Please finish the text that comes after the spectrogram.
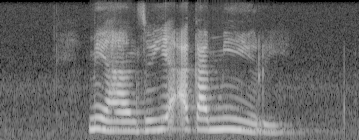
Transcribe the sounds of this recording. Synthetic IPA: miɦand͡zujɛʔa̰kamiːr̤i

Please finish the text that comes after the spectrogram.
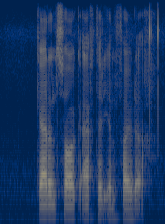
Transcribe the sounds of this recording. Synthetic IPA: kæɾənsɑːkæχtəɾʔḭənfœwdə̰χ

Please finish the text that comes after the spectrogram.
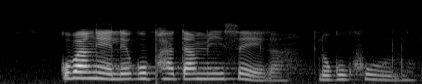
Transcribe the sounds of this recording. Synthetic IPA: k̬uɓaŋɛlɛk̬upʰatʼamisɛk̬a | lok̬ukʰuːlu

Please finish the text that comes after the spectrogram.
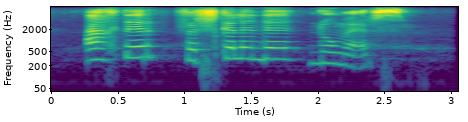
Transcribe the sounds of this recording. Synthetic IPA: ɐχtərfərskələndənɔmərs

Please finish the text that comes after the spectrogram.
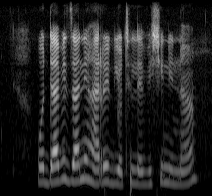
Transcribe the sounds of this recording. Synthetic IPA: ʊdabid͡zanɪɦarediɔtʰɛlɛviʃinina

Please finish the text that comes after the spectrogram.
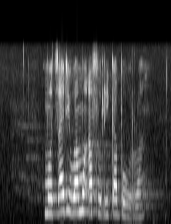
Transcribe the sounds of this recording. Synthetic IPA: mʊt͡sʼadiwamʊʔafʊrikʼabʊːrwa

